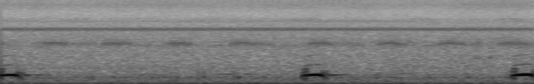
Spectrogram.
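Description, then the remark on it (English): A tiny flammulated owl gives three short, low, soft-edged hoots spaced a few seconds apart, standing out over a quiet background with a faint steady hiss and a thin high whine. “For example, the tiny flammulated owl has also declined.”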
